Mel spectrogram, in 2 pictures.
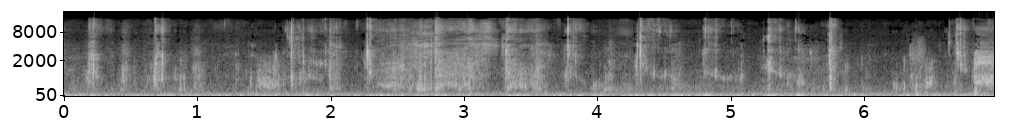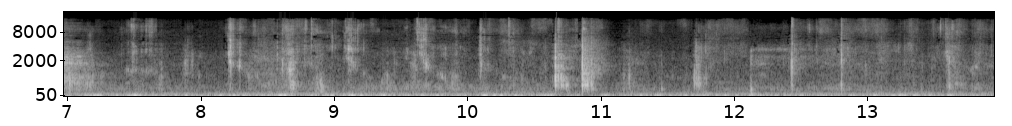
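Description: Close-miked eating: chewing and biting with many short wet mouth clicks and crunches. Twice, a few seconds in and again about seven seconds in, crisp lettuce leaves rustle and crinkle as they are handled and folded around the food.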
